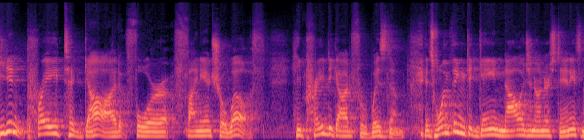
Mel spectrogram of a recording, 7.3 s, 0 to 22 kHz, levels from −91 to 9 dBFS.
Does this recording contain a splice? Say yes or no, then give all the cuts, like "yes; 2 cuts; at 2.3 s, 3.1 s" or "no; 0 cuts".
yes; 1 cut; at 5.2 s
